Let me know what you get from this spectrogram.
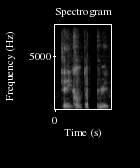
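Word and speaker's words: Bobby Reid: Reed, that's how you say his name.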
